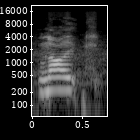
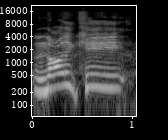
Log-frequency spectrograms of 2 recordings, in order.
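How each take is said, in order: First: Nike as one syllable, pitched higher; Nike with a silent E; Nike pronunciation variant. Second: Nike as NY-kee, pitched higher; Nike in two syllables, ending kee; Nike pronunciation variant. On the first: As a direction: say Nike to rhyme with bike. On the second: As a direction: say Nike to rhyme with spiky. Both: Shown as a demonstration. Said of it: "how you pronounce those".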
